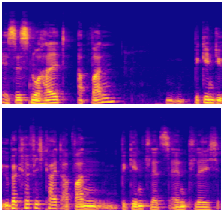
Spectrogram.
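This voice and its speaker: A man talks at a very slow pace. His pitch is fairly low and varies in an ordinary way. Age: 50s. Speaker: actor. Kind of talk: casual chat.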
